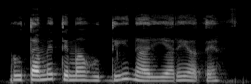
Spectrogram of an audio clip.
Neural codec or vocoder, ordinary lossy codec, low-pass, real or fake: none; MP3, 64 kbps; 14.4 kHz; real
